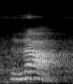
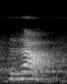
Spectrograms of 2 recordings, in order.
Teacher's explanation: आपकी जिह्वा में कंपन होने लगता है थोड़ा सा। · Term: लुंठित या प्रकंपित व्यंजन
